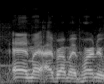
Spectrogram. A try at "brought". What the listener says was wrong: It sounded like you said eyebrowed. Brout. Eyebrowed.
